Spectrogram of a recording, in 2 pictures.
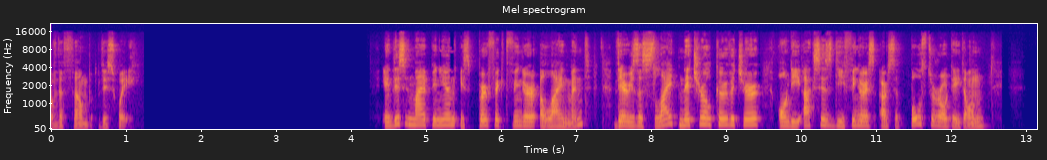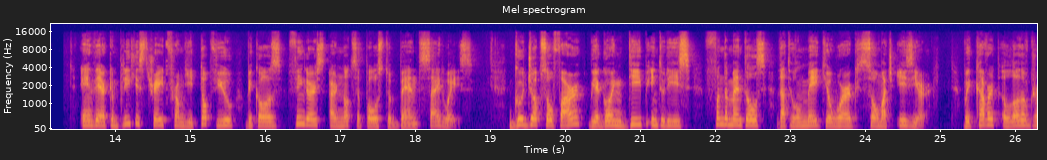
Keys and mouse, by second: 0.7 g, 1.5 click, 1.7 g, 2.5 g.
